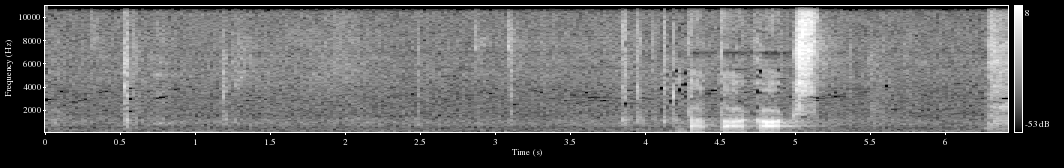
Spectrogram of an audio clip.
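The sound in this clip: Typing on a computer keyboard: scattered light keystrokes, then a short burst of quicker, louder clicks near the end.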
